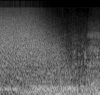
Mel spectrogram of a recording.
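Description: Loud, steady rushing sound effect for a news transition, like roaring water or a long whoosh. It is brightest at first and turns duller after about a second.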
